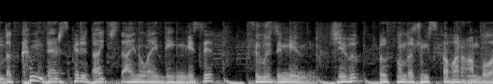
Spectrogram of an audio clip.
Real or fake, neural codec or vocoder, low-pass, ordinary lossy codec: fake; codec, 16 kHz, 4 kbps, X-Codec, HuBERT features, trained on general audio; none; none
